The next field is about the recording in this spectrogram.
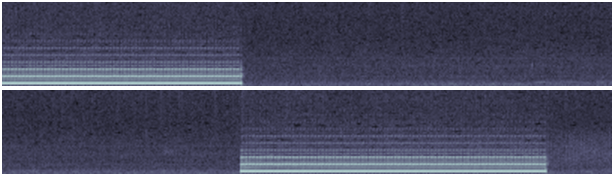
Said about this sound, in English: Let me see if I can dial them up.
